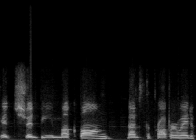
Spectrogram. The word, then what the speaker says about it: mukbang: Like it should be mukbang. That's the proper way to pronounce it.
